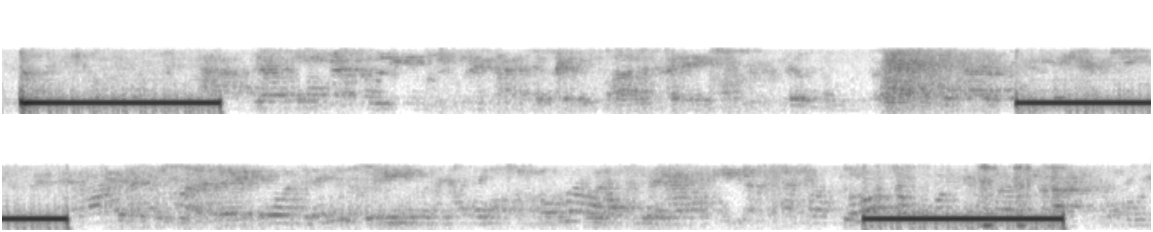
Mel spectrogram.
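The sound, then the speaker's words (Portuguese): Telephone busy tone after a dropped call: three steady, mid-pitched tones, each about a second long and spaced roughly five seconds apart, with a person talking in the gaps between them. “a ligação caiu? Tá ruim a ligação aqui.”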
